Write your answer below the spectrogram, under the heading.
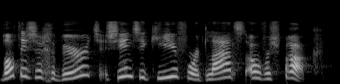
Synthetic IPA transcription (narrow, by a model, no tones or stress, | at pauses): ʋɑtɪsɛɹχəbøːɹtsɪnsɪkɦiːɹvʊːɹɦətlaːtstowvəɹsprɑk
